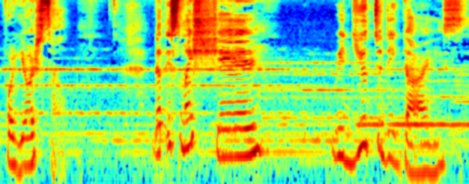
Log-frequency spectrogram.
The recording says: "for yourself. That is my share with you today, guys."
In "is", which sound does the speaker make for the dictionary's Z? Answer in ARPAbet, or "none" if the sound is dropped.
S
